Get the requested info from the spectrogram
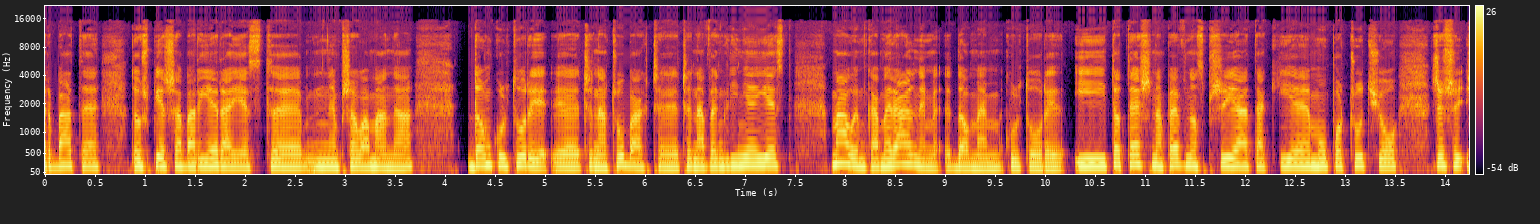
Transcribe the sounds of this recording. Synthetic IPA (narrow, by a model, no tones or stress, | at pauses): ɛɾbat̪ɛt̪ɔjuʂpʲjɛɾfʂabaɾjɛɾajɛst̪pʂɛwamanad̪ɔmkult̪uɾɘt͡ʂɘnat͡ʂubaxt͡ʂɘt͡ʂɘnavɛŋɡlʲiɲɛjɛst̪mawɘmkamɛɾalnɘmd̪ɔmɛmkult̪uɾɘit̪ɔt̪ɛʂnapɛvnɔspʂɘjat̪akʲɛmupɔt͡ʂut͡ɕuʐɛʂ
